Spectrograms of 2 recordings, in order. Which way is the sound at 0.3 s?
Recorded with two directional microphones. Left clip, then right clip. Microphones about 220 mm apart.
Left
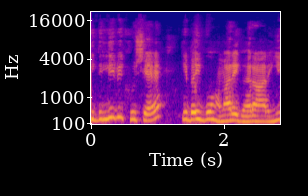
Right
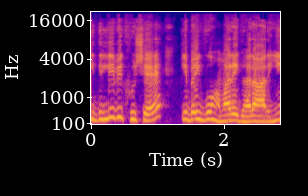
20° right (ahead or behind).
